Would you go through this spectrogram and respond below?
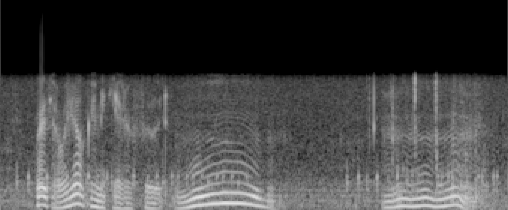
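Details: Two Newfoundland siblings, Burley and Miss Priss, romping and wrestling, let out long, low, seal-like moaning howls that rise and fall, one sustained for about a second and a half, amid brief chatter.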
